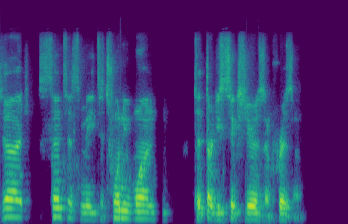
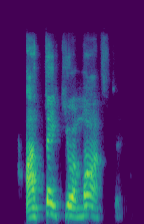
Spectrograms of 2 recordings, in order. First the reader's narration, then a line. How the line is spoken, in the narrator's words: he yelled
